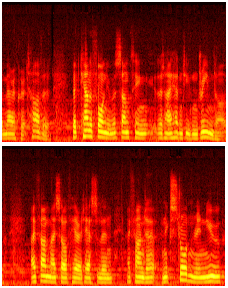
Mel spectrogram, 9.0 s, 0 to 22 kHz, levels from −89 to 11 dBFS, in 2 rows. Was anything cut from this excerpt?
yes; 2 cuts; at 1.2 s, 3.0 s

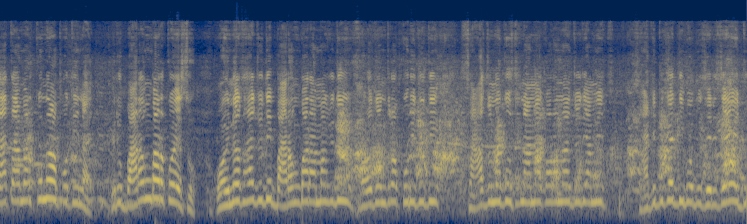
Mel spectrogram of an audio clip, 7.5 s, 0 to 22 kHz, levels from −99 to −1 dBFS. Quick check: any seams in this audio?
no; 0 cuts

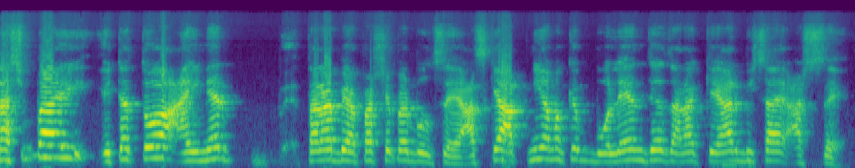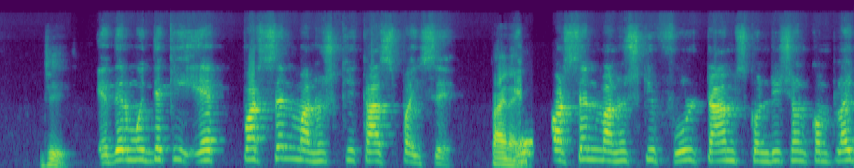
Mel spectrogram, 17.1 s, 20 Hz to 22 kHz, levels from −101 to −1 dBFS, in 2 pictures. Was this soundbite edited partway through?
no; 0 cuts

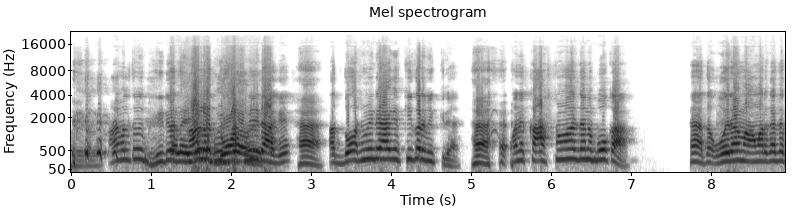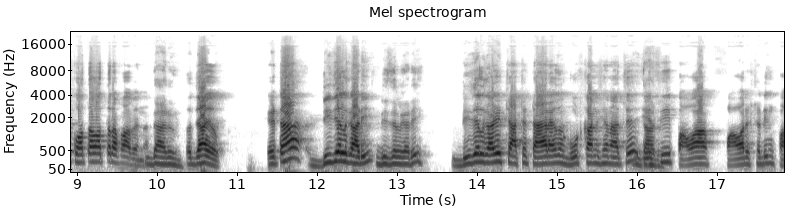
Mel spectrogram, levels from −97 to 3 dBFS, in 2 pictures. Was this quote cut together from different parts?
no; 0 cuts

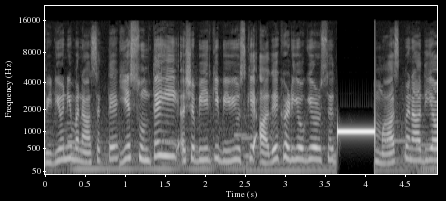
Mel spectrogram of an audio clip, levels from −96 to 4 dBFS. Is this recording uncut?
no; 1 cut; at 0.9 s

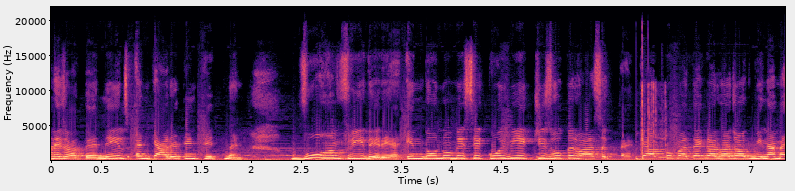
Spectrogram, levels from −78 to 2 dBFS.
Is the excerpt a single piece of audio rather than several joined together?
no; 1 cut; at 5.9 s

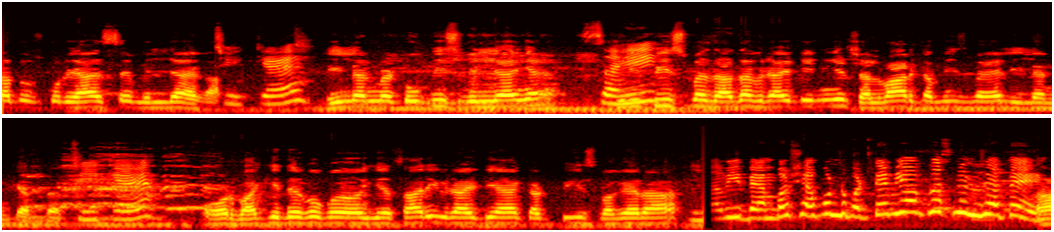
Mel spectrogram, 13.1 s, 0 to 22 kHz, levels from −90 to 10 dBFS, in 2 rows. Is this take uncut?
no; 1 cut; at 10.9 s

